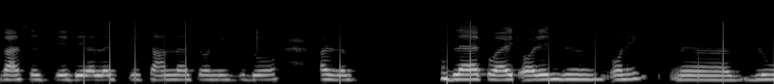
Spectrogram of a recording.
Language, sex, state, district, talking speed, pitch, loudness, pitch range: Bengali, female, West Bengal, Jhargram, 130 wpm, 220 Hz, -25 LUFS, 215-230 Hz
